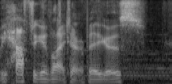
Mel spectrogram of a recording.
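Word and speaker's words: Terapagos: Like we have to go Verapagos or Tapagos depending on how you pronounce it. Trapagus is correct.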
